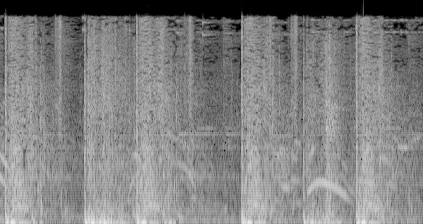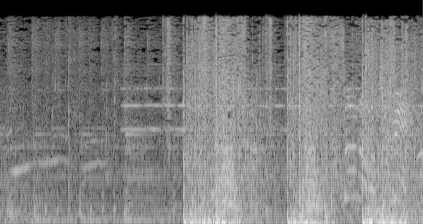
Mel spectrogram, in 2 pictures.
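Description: Repeated gunshots crack sharply in the Red Dead Redemption game, bursts of rifle and pistol fire spaced through a chaotic firefight with shouting voices and a brief whistling tone.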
